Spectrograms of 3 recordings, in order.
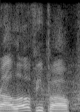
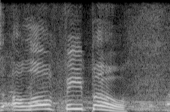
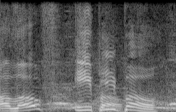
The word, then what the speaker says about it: Alofipo: We had family come in and said, hey, it's Alofipo. Like a loaf? A loaf? Epo.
